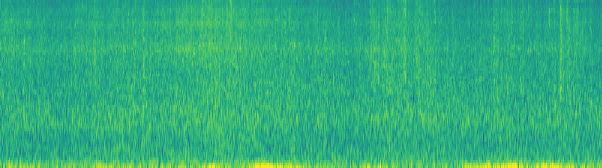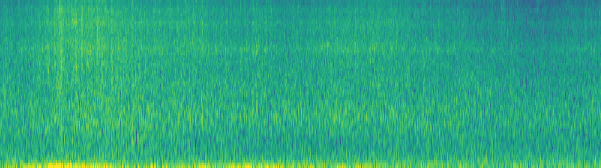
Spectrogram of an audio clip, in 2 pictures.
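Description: Wind rustling the dry leaves and stalks of a mature corn field: a steady, crisp, rain-like hiss that swells in gusts several times.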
